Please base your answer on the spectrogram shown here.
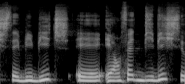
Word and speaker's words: Be Beach: Et en même temps, la prononciation est assez ambiguë et c'est assez drôle. Les gens savent pas comment le dire et c'est très drôle. Et c'est Be-Beach, c'est Be-Beach.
